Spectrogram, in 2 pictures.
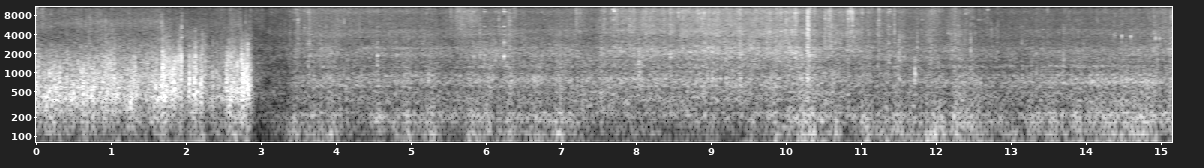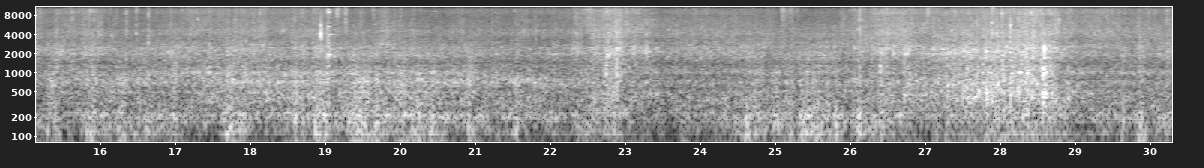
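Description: Cabin noise of a Nissan Pathfinder driving slowly on a gravel road: a low, uneven rumble of tyres on gravel and bumps, with the engine underneath. For the first few seconds wind buffets the microphone, and this cuts off abruptly about three seconds in.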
